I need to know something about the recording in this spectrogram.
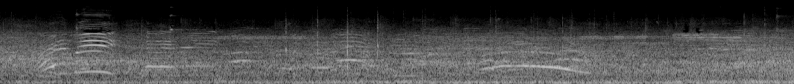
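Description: A crowd murmurs and chatters throughout.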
